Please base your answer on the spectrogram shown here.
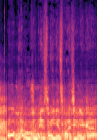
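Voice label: Russian Speech Detection Enemy Destroyer; World Of Warships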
